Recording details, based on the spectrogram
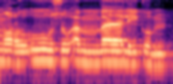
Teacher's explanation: را کو پر کر کے پڑھیں گے، اور اس سین کو لمبا نہیں کرنا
